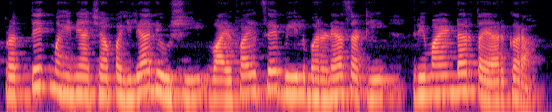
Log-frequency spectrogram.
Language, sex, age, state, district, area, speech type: Marathi, female, 45-60, Maharashtra, Pune, urban, read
